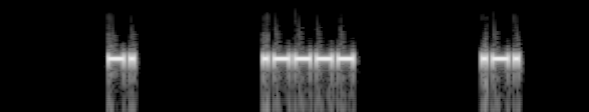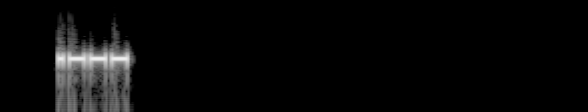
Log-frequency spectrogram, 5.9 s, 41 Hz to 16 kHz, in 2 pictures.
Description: Morse code, heard as a keyed tone, about 46 wpm, spaced as for 12 wpm, 700 Hz. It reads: N1RJ
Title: USA Call Signs - 4 Characters - 8x Character Spacing - 45wpm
